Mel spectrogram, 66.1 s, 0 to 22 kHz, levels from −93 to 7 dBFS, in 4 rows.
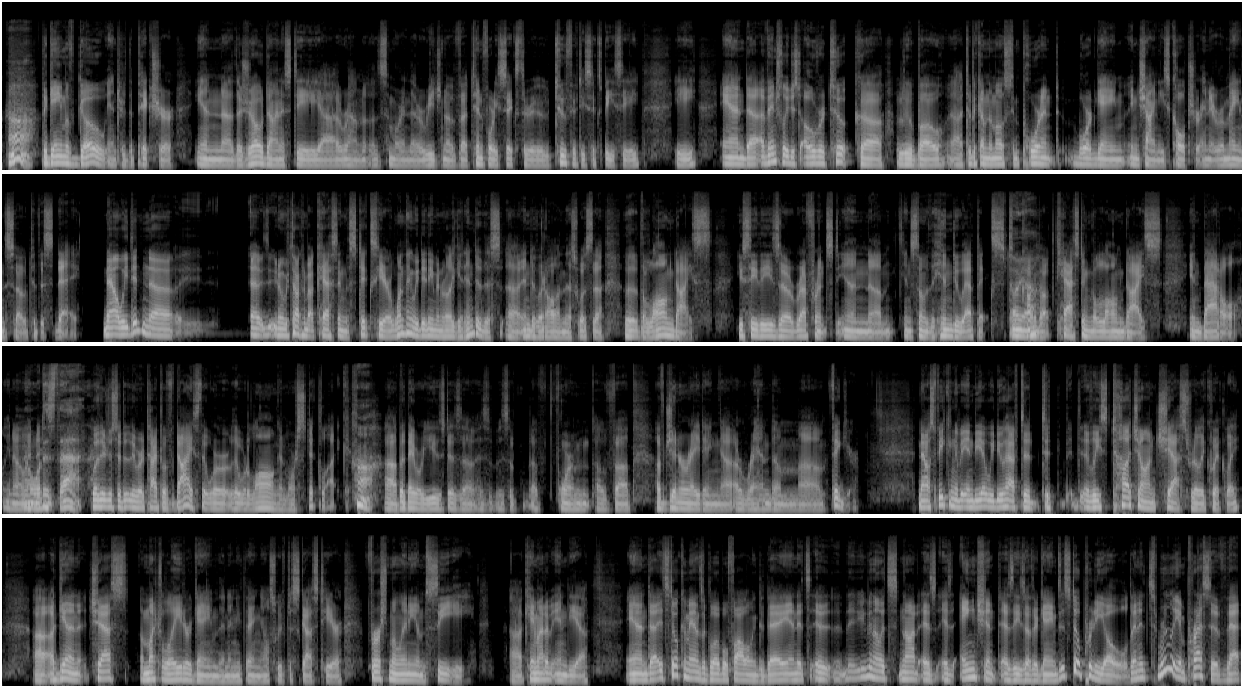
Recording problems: none

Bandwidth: 14.5 kHz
